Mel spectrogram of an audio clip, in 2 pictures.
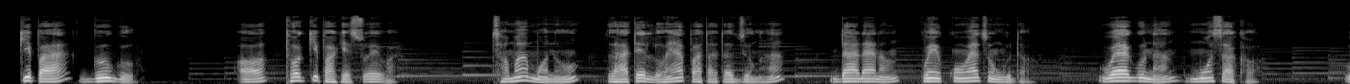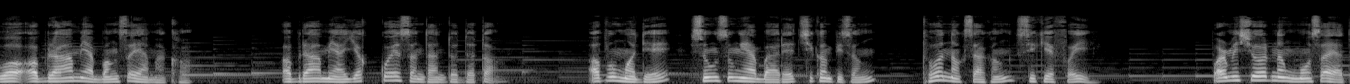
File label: good news newari bhaktapur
